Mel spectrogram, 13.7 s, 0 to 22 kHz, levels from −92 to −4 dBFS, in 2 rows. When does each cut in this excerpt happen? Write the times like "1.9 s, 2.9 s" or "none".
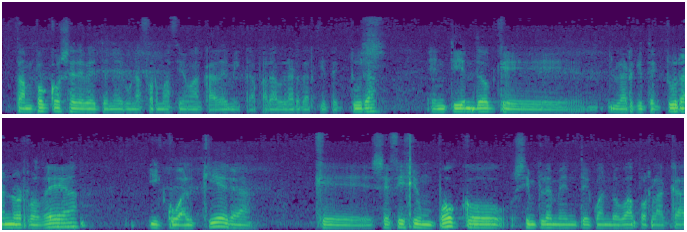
none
